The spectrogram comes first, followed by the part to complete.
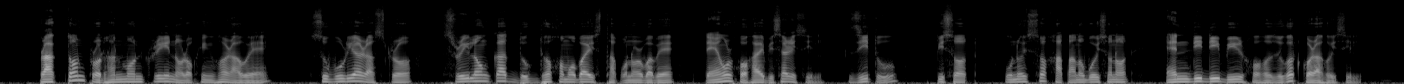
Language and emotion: Assamese, neutral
